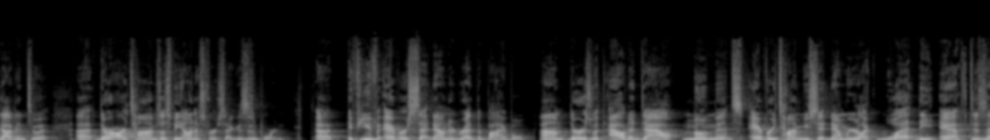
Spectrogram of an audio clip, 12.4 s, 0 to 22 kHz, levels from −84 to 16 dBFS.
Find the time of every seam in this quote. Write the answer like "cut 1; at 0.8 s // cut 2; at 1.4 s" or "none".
cut 1; at 3.7 s // cut 2; at 6.7 s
